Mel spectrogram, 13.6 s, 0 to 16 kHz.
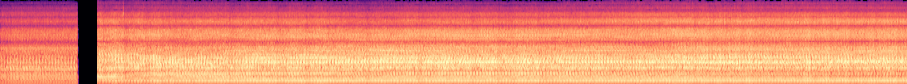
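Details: VW Crafter 2.0 TDI van with code P2463 blocked DPF soot restriction, revs held with accelerator depressor while watching DPF pressure in live data: steady raised speed, smooth even drone, no knocks or whistles; engine running cleanly.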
